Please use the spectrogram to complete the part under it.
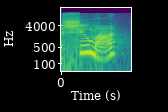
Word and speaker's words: Shema: The Shema, that's how it's pronounced, the Shema, which is the liturgical prayer that Jewish people say.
